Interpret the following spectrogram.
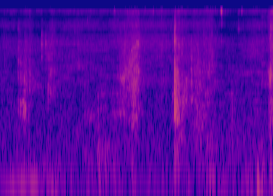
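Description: Faint footsteps on a rocky path strewn with dry leaves: a few soft steps, the clearest a little past the middle.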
